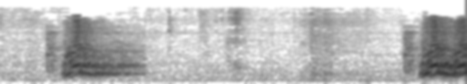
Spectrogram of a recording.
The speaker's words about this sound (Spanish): Eso es, el perro indica estreno.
